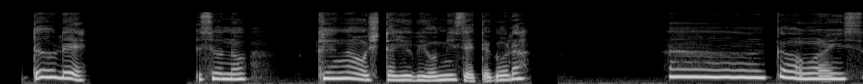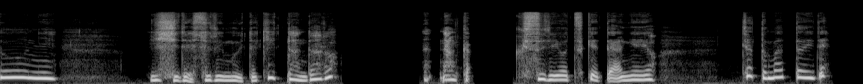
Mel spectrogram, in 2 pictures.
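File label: old woman, female voice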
